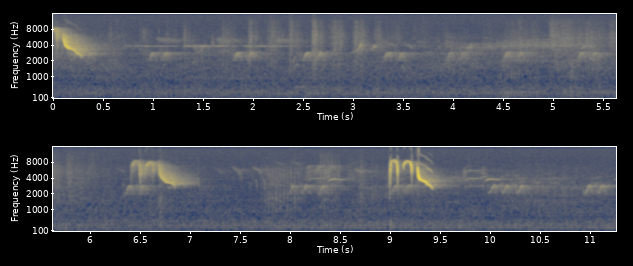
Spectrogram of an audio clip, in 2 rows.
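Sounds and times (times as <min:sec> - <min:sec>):
marsh tit calls sweeping steeply downward: 0:09.0 - 0:09.4
soft repeated chirps: 0:09.0 - 0:09.4.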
